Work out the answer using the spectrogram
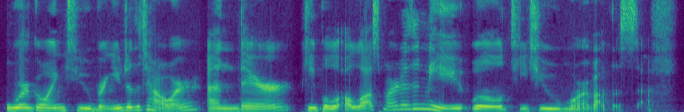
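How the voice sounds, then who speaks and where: Woman playing a lowish-voiced, reassuring young witch. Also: lively intonation, a little slow. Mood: patient, explaining. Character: young witch, protective, self-deprecating, gently explaining and reassuring. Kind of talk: audio roleplay addressed to the listener.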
